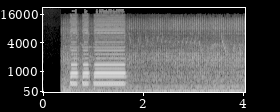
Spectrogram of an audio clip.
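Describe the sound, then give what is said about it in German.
Car horn honking three times from afar, two short toots and then a longer sustained blast, followed by a low steady engine-like rumble with no further honks. “Der junge Mann, der wie verrückt gleich mehrmals auf die Hupe drückt”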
